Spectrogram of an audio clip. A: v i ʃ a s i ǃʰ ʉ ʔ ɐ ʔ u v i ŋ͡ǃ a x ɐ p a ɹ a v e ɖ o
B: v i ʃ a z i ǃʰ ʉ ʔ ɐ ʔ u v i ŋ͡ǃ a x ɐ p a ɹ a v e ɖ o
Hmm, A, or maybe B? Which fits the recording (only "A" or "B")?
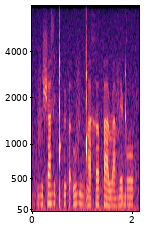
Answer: B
